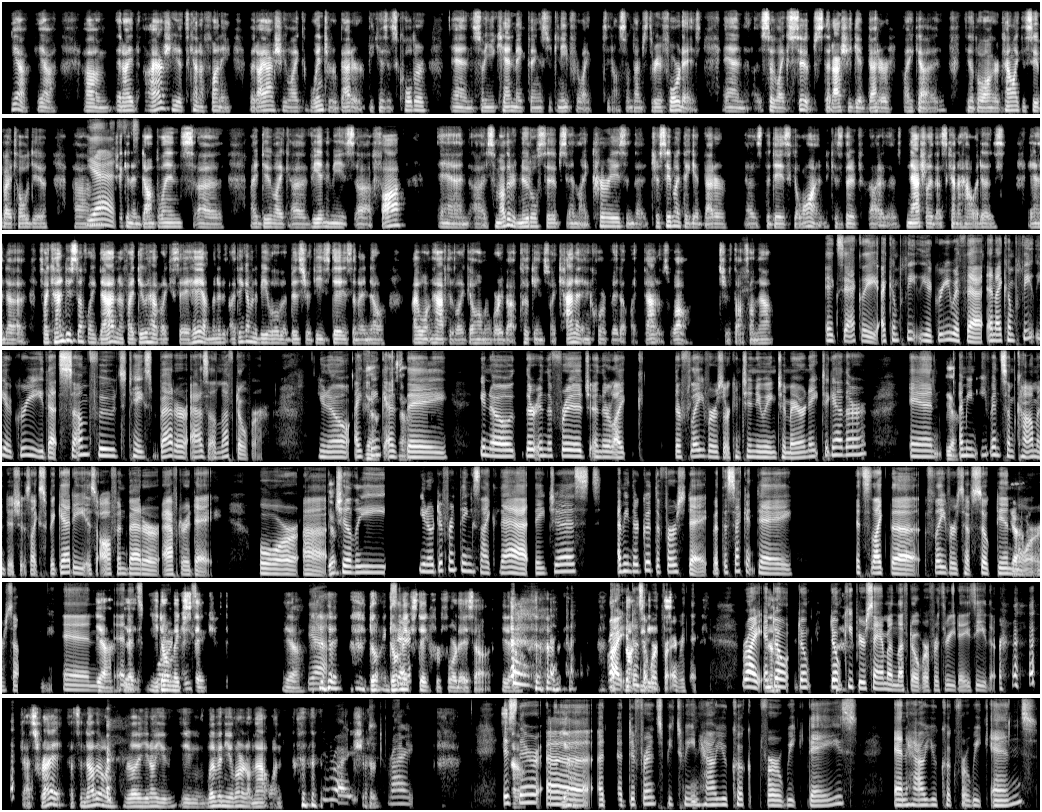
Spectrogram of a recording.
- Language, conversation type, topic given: English, unstructured, How do you decide what to cook on a typical weeknight, and how do you make it enjoyable for everyone?
- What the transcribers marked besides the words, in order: other background noise; chuckle; laugh; chuckle; laughing while speaking: "No"; chuckle; laugh; chuckle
